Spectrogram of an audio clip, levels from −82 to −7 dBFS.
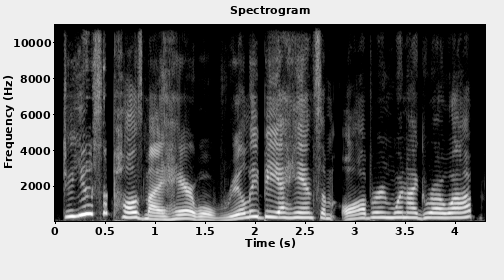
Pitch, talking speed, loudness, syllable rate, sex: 245 Hz, 210 wpm, -15 LUFS, 5.3 syllables/s, female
